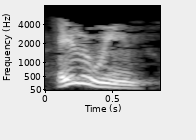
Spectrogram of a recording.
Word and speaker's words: Elohim: God comes from the Hebrew word Elohim, which if you want to put this in your notes, it's spelled E-L-O-H-I-M, Elohim.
